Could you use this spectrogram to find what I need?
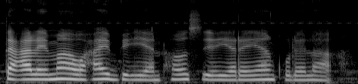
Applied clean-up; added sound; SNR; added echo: none; none; none; none.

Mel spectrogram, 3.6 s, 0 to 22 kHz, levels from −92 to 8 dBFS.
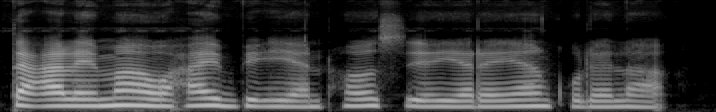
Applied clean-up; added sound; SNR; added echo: neural mask model DeepFilterNet 3.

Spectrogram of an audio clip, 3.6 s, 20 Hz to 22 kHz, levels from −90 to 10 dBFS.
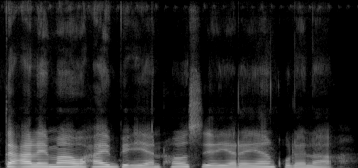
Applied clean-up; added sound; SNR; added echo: neural mask model Resemble Enhance denoiser.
